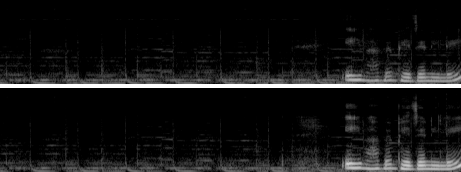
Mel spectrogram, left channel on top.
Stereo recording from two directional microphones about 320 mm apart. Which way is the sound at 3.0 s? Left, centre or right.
Right.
